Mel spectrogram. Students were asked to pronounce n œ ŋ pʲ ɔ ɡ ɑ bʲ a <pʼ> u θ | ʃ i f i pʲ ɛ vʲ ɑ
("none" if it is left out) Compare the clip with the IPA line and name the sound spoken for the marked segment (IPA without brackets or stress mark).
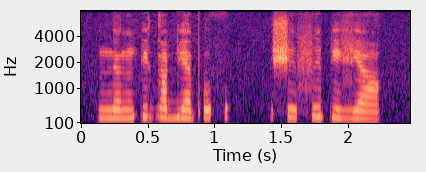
pʼ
